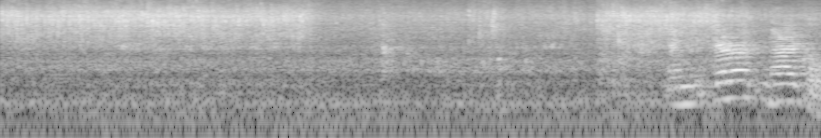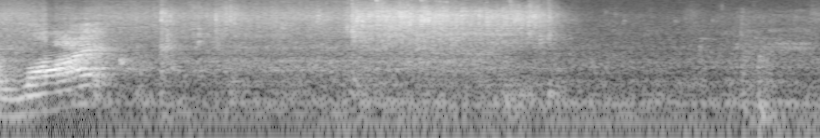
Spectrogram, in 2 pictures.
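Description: Warm water runs from a kitchen tap in a steady hiss for several seconds, then cuts off, while a person talks briefly in the middle.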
